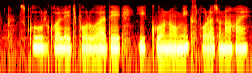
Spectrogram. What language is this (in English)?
Bangla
